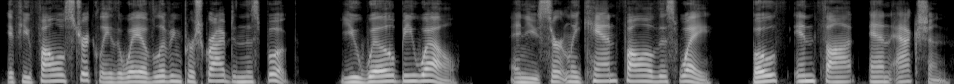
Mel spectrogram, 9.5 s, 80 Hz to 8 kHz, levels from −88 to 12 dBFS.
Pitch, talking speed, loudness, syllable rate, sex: 175 Hz, 175 wpm, -18 LUFS, 4.7 syllables/s, female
